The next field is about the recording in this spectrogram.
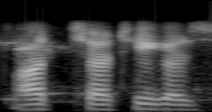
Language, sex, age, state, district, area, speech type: Bengali, male, 18-30, West Bengal, Darjeeling, urban, conversation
